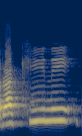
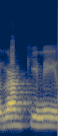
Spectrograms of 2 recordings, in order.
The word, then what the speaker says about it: Rakini: yakini seme in realtà io un po' italianizzato Qui si dovrebbe dire dakini rakini lakini kini sakini rakini e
